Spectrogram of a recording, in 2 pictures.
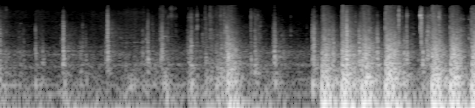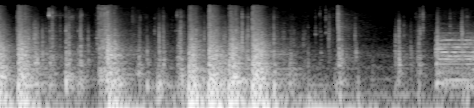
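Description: A wooden door being pounded: a few soft knocks and clicks, then from about three seconds in a loud, rapid run of heavy thuds and bangs lasting some five seconds before dying away.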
